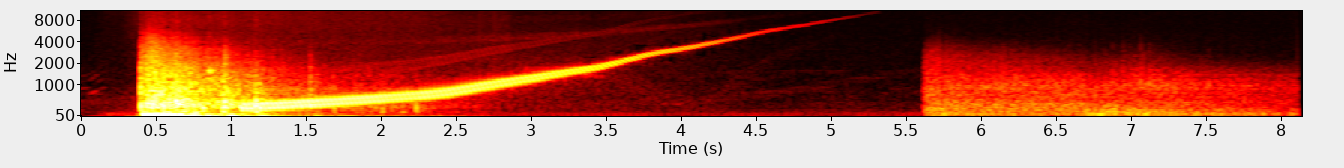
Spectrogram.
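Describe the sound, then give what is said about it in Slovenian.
A cannon firing a blank shell: a sharp blast followed by a long whistling tone that climbs steadily in pitch and fades, then a brief silence before a softer rumbling hiss. “Slepo granato so ustrelili. Slepo granato.”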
